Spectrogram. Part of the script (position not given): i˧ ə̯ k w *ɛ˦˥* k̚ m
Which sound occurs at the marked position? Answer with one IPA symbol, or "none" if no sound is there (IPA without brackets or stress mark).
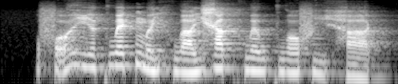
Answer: ɛ˦˥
